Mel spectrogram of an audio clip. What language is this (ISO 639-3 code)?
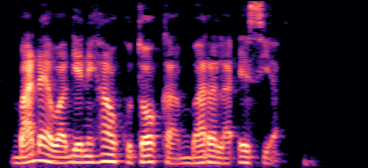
swa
